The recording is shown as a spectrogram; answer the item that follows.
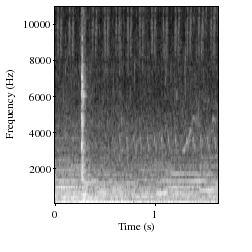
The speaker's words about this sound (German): Achten Sie genau auf dieses Geräusch. Andere Geräusche sind nicht von Bedeutung. Konzentrieren Sie sich nur auf das Ticken der Uhr. Wenn Ihre Aufmerksamkeit abschweift, dann lenken Sie sie zurück auf das Ticken der Uhr.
